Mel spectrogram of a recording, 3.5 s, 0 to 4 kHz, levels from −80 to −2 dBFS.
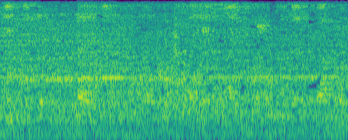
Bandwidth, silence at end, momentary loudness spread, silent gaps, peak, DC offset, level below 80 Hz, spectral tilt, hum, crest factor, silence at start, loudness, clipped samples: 4 kHz; 0 s; 3 LU; none; 0 dBFS; under 0.1%; -34 dBFS; -7.5 dB/octave; none; 12 dB; 0 s; -12 LUFS; under 0.1%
